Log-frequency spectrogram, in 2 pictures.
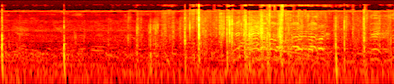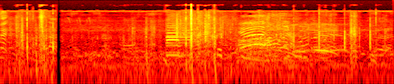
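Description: A cricket bat hits the ball with one sharp crack, then several players and spectators shout excitedly while the ball flies high.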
